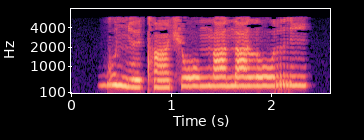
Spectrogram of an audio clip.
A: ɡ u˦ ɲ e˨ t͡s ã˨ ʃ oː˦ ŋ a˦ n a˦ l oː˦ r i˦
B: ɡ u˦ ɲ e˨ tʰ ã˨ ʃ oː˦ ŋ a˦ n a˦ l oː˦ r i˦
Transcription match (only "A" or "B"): B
